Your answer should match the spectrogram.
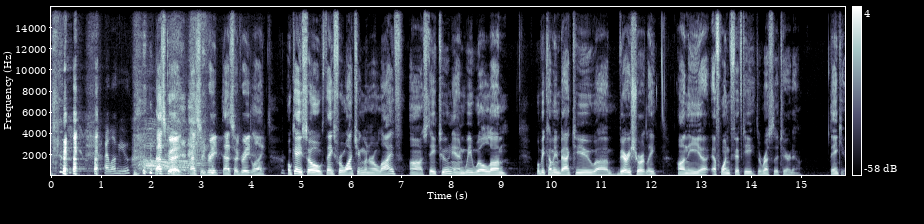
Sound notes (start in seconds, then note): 0.0 both laughing; 1.6 audience sighing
